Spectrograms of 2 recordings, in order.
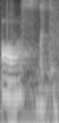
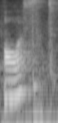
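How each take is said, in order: First: The word is said in its full careful form. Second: The word is said in a reduced fast-speech form. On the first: "instead of asked" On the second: "This is very common in fast speech. ... I normally say asked"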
